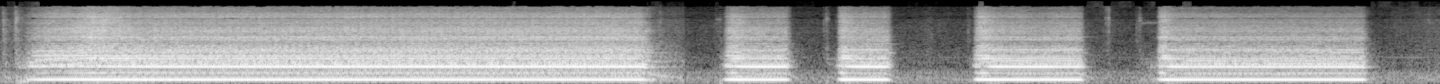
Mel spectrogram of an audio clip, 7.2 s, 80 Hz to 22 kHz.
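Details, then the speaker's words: A steady mid-pitched whistle cuts in and out from a Ballu 3 kW heat curtain fan, as the impeller intermittently slips on the motor shaft instead of staying fixed to it. "То есть в какой-то момент он нормально работает, а в какой-то момент он начинает свистеть, то есть проскальзывает, и это переливается в шум, который в коммерческом помещении, само собой, не нужен."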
